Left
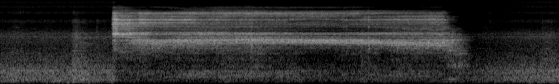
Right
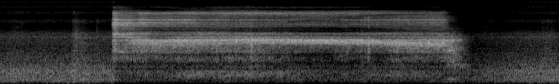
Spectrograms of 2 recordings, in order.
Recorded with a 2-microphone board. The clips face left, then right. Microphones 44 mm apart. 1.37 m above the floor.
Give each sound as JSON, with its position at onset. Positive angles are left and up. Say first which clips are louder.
{"t": 1.1, "sound": "a hiss", "louder": "right 3 dB", "side_deg": -40, "distance_m": 3.0}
